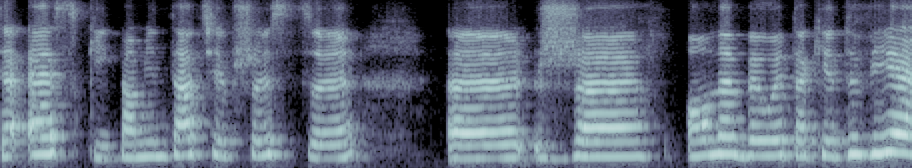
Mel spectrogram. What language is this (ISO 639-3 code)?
pol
